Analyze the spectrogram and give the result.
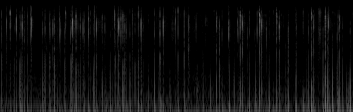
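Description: Two identical small, solid, light-colored wooden blocks are held in the hand beside a foam microphone and tapped and scratched with long acrylic nails. The result is a dense stream of quick, dry clicks and scratchy rasps, bright and crisp in tone, with no ringing after each contact.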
